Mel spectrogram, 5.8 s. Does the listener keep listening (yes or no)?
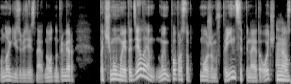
yes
